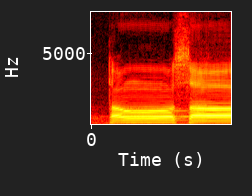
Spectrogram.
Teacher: ضا ترضا، تا نون زبر تن، سین کھڑا زبر سا تنسا، یہاں پر اس نون کے اندر اخفا ہوگا، گنہ کر کے پڑھیں گے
